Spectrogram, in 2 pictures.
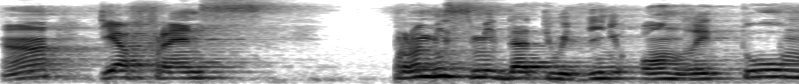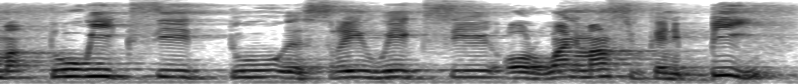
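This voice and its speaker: A man's voice: high-pitched, a little slow, fairly bright tone, echoey room, rough recording. A man from Rwanda with a Rwandan accent, teaching English and urging viewers on, calling them dear friends again and again. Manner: repetitive, exhorting, keeps saying dear friends. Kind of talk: motivational language lesson.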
